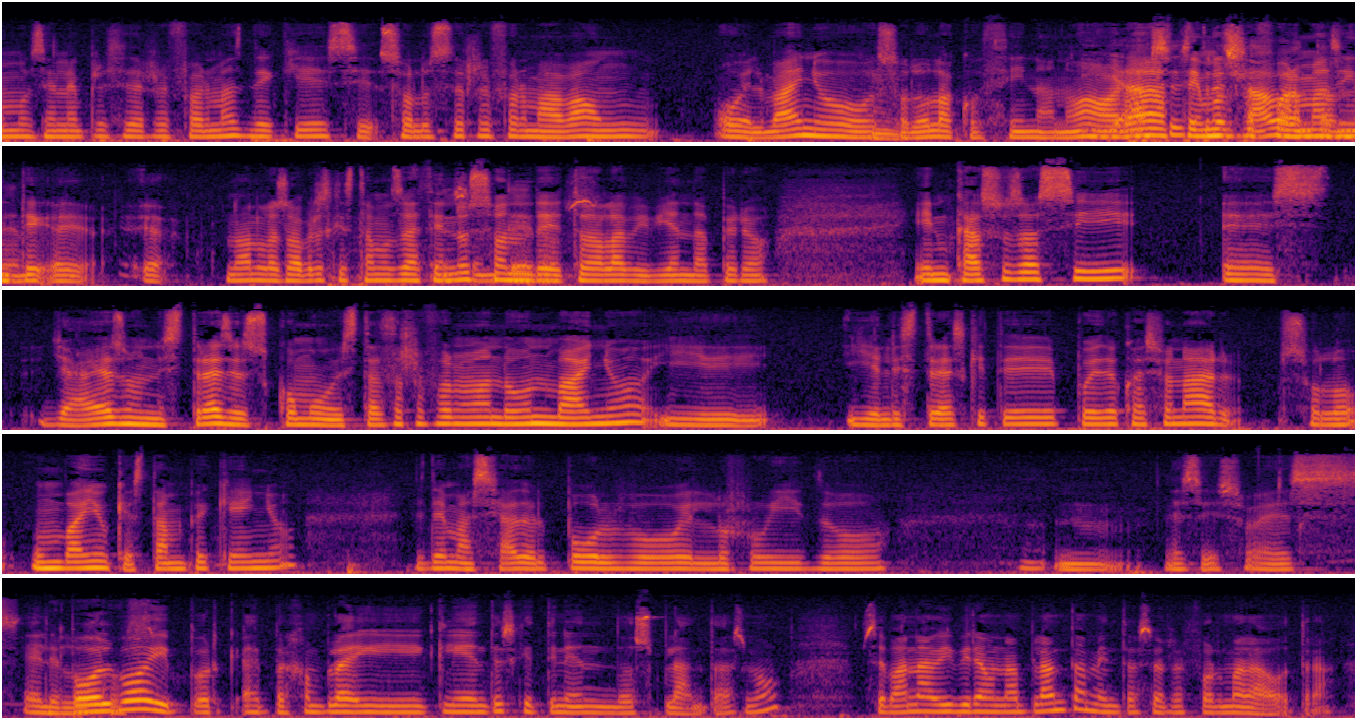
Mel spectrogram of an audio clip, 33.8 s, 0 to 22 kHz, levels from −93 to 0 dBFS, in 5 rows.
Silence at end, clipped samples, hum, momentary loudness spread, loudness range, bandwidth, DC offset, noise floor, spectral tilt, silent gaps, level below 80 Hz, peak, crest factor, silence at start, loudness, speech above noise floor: 0.1 s; under 0.1%; none; 13 LU; 6 LU; 13.5 kHz; under 0.1%; -52 dBFS; -5 dB/octave; none; -48 dBFS; -8 dBFS; 18 dB; 0 s; -26 LUFS; 26 dB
